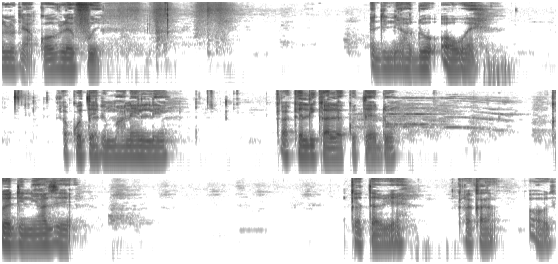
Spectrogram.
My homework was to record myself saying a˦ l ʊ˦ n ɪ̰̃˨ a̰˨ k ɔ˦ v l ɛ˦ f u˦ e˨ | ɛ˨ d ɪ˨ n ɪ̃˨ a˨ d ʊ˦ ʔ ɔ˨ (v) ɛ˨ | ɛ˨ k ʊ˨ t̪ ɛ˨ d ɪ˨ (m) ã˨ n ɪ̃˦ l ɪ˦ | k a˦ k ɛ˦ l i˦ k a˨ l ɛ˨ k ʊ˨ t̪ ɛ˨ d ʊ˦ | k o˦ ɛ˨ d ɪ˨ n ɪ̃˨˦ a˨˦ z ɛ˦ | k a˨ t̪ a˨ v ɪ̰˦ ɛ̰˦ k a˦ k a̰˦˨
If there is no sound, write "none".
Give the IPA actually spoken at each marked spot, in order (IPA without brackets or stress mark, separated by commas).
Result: w, m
